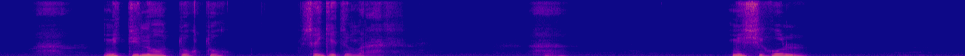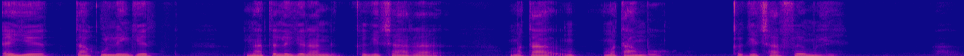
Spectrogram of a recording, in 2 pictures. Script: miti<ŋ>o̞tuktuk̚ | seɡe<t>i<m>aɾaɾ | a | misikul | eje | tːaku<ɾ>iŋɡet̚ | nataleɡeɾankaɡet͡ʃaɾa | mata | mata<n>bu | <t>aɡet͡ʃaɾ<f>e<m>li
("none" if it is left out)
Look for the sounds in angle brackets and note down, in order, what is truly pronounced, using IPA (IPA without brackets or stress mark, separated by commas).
n, t, m, l, m, k, f, m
